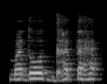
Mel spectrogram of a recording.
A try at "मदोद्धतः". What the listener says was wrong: the not gha. Madod, not gha, dha. The first madod is the first dha. Next is the dha, second dha. So madodhatah.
